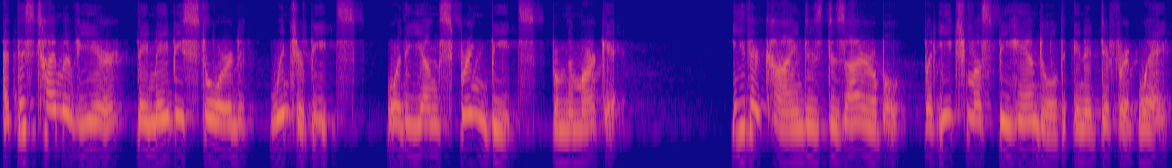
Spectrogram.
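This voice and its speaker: A man's voice: a little high, a little slow, a little mellow. A man presenting a homemaking radio program as scripted narration. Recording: distant, dull lo-fi radio sound.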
